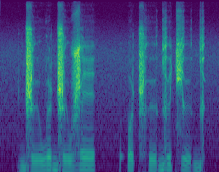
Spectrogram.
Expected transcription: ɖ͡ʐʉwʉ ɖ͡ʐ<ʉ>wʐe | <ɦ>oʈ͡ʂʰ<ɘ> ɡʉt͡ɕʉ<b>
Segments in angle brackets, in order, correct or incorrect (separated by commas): correct, incorrect, incorrect, incorrect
